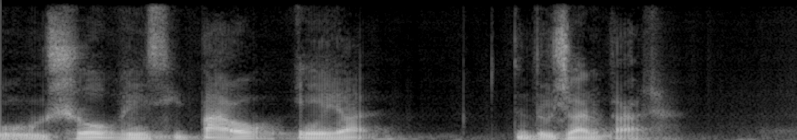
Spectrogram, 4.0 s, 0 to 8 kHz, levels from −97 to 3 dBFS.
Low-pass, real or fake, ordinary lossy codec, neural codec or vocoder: none; fake; none; codec, 16 kHz, 1 kbps, FreqCodec, larger model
